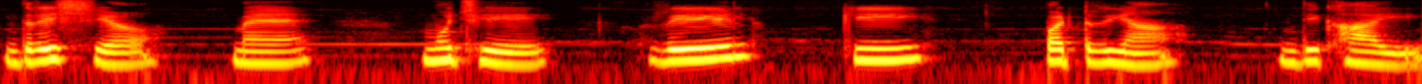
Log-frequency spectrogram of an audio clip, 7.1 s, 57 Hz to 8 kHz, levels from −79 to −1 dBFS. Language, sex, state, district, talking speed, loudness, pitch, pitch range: Hindi, female, Himachal Pradesh, Shimla, 60 wpm, -18 LUFS, 220 Hz, 205-250 Hz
